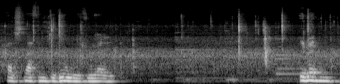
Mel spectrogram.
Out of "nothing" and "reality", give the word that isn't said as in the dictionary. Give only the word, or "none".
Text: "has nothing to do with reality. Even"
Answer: none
